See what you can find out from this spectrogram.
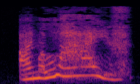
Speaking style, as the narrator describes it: half of his mind rejoiced, screaming with relief

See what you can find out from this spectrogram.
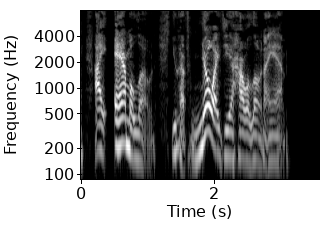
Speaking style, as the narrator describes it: spat back without thinking

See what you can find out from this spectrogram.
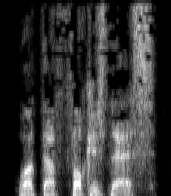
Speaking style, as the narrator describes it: Hawk roared

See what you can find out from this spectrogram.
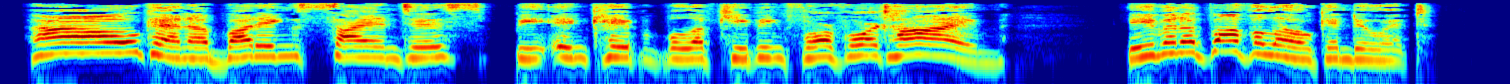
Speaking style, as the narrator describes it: he had screamed at her

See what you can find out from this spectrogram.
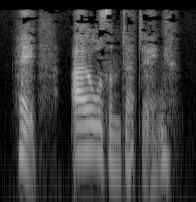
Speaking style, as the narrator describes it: he told her hastily

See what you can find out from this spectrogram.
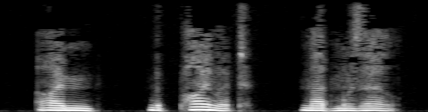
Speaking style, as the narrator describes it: he said softly in accented French

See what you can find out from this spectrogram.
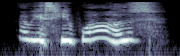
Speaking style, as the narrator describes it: she said miserably

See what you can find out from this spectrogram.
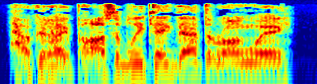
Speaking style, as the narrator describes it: He said in a very sharp tone, wholly at odds with his forced laughter

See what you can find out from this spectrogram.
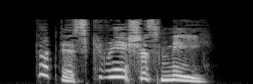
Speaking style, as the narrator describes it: exclaimed the fawn

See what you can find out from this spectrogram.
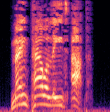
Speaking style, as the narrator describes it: someone shouted

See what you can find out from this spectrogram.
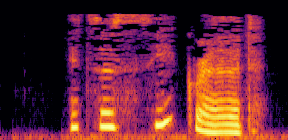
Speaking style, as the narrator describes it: he whined

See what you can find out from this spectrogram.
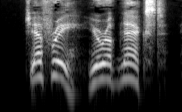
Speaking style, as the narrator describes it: he called out

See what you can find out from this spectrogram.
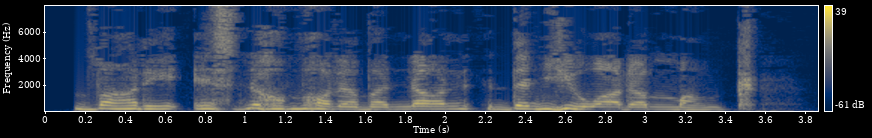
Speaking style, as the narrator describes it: Father Lanelly managed to get out between gasps for breath

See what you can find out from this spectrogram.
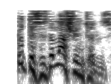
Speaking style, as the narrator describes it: he cried

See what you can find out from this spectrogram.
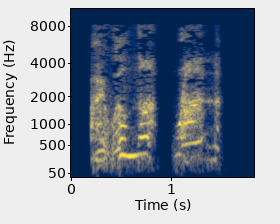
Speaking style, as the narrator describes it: she said, her voice thin and raspy through the grip of his fingers

